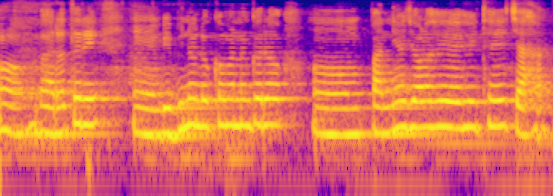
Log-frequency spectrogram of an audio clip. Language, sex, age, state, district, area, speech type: Odia, female, 18-30, Odisha, Khordha, rural, spontaneous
